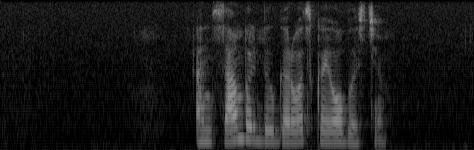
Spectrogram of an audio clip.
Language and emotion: Russian, neutral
